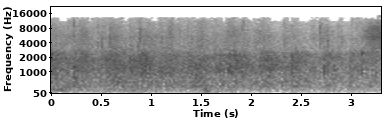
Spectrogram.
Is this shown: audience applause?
yes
